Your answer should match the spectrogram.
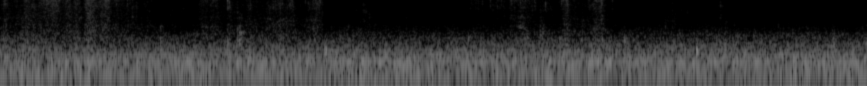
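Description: Faint chewing of crispy air-fried pork, with plastic food gloves rustling and a few small clicks, over a steady low hum.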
